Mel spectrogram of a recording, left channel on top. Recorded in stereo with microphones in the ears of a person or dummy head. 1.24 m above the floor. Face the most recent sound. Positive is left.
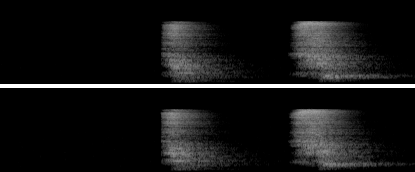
turn(degrees=-15)  # may be behind; listen again after turning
